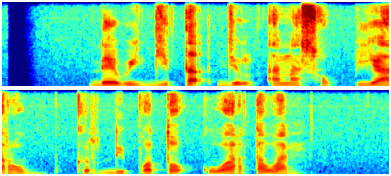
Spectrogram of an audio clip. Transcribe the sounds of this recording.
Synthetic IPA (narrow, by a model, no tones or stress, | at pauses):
dewiɡit̪a̰ʔd͡ʒɨŋanasopiaɾɔbkɨrdipɔt̪ɔkuwart̪awan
